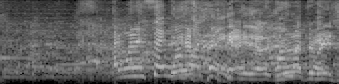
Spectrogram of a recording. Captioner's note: laughs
